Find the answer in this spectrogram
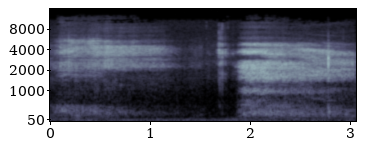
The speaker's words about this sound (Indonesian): Baik, biar segar sekarang anak-anak ambil napas bareng-bareng dengan saya. Ayo mulai.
